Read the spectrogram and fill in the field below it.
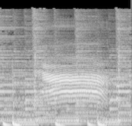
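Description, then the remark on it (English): A long, drawn-out cattle moo from a cattle truck rises and holds, fairly loud, over steady low rhythmic thumping like an idling truck engine. No one speaks. “And where do you think he left me? That's right, next to a cattle truck.”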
